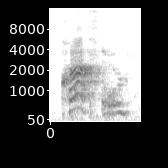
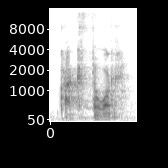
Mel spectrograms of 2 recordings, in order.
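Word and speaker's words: Krakthorr: name give them the word quack Thor okay spell that Cherokee k-r-a-k t h o r r crack Thor so literally yeah crack Thor two eyes at the end got it does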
